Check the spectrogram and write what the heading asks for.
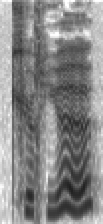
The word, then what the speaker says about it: curieux: This one, for example, sounds like curieux in the masculine singular.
